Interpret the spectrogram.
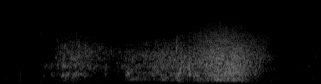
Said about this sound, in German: Du siehst das Meer vor dir, wie es türkisblau glitzert. die Wellen, du hörst das Geräusch der Wellen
